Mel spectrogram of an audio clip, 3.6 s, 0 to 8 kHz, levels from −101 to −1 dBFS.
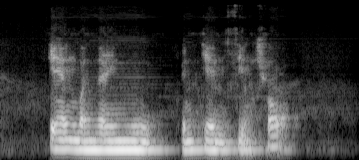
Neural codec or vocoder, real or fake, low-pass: codec, 16 kHz, 4 kbps, FunCodec, trained on LibriTTS, 50 frames a second; fake; 7.2 kHz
